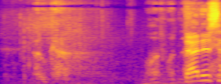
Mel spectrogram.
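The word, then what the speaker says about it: Púca: The cursed pukah. What would that is how it's pronounced.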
